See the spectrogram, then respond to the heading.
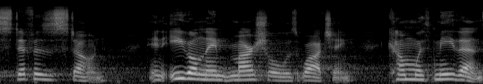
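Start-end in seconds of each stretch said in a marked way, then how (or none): none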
